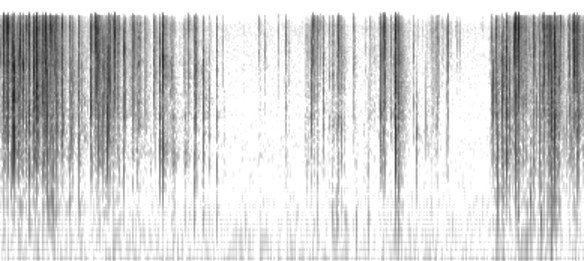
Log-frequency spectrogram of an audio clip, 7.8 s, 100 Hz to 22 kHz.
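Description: A full 35 g Nestle chocolate muesli bar in a thin, hand-length plastic/foil-film wrapper is held flat in both hands and turned over while long red-painted nails and fingertips squeeze, rub and crinkle the wrapper against the bar. Dense bursts of bright, crisp crinkling and crackling come in clusters, separated by quieter stretches with only sparse individual crackles, before a final loud flurry.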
